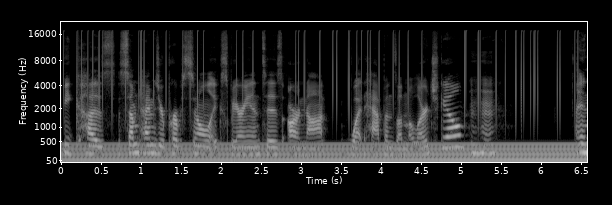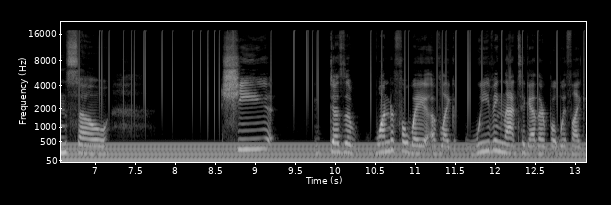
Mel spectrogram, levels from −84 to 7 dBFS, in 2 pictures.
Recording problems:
electrical hum; noticeable; throughout; 60 Hz, 10 dB below the speech
crackle, like an old record; noticeable; 15 dB below the speech

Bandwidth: 17.5 kHz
